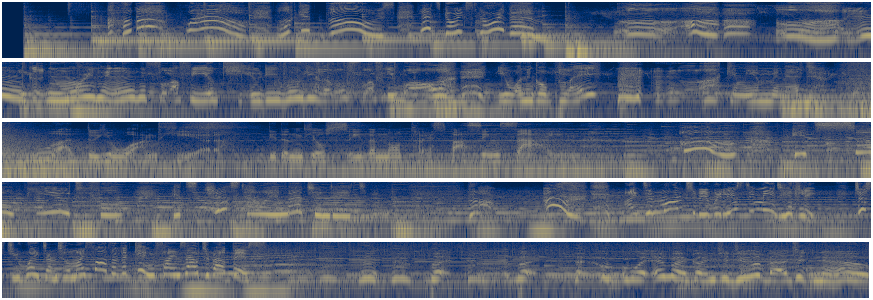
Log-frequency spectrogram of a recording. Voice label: Animation EN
